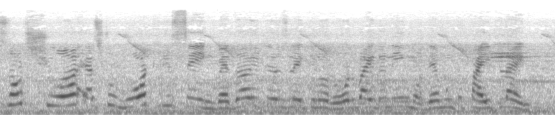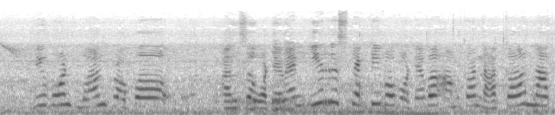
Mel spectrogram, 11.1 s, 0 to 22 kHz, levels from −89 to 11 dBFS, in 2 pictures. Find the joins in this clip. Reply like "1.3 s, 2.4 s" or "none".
none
